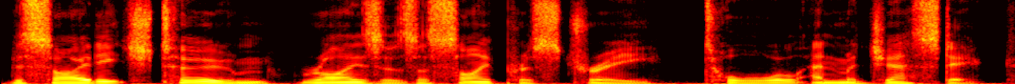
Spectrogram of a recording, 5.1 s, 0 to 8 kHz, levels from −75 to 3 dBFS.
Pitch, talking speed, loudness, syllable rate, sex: 100 Hz, 120 wpm, -18 LUFS, 3.5 syllables/s, male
